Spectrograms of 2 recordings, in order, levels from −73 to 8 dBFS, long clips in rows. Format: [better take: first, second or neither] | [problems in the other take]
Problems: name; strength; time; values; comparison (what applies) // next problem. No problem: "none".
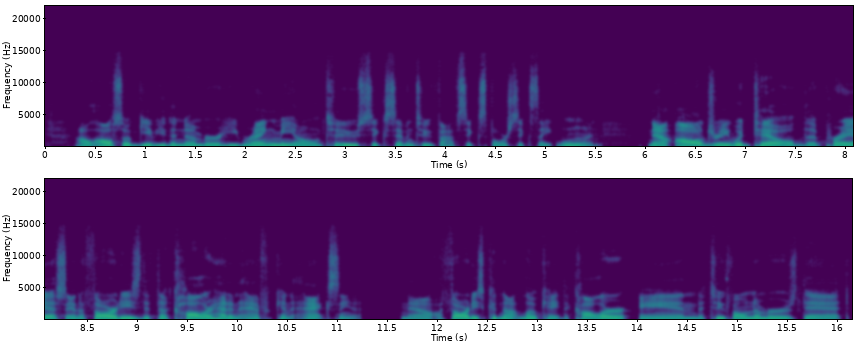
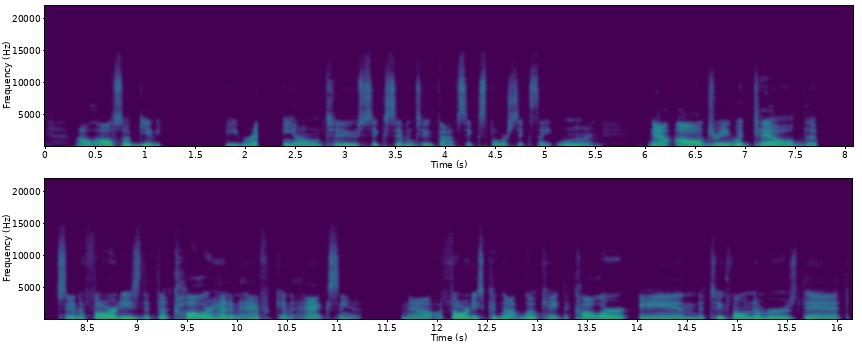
first | audio cutting out; at 1 s for 0.5 s, at 2 s and at 7.5 s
